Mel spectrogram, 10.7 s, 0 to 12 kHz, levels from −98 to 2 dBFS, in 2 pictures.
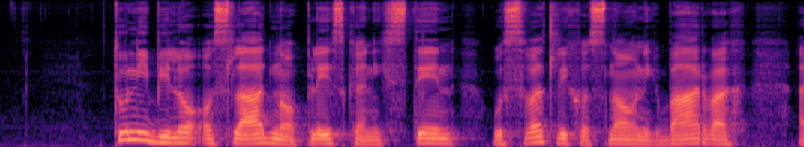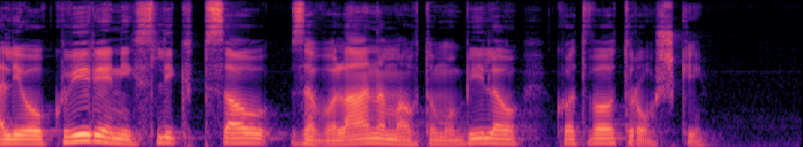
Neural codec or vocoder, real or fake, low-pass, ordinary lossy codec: none; real; none; none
